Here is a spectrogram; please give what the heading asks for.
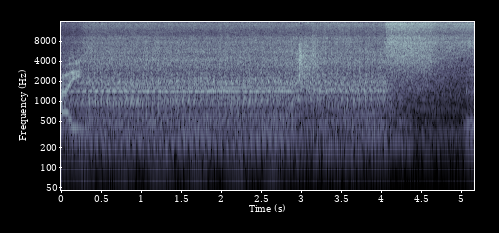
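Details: Yamaha FZ16 single-cylinder motorcycle idling with a loud, sharp, rapid tapping over the engine note; initially suspected near the sprocket, traced to a blown exhaust header gasket.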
